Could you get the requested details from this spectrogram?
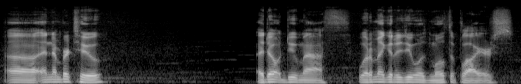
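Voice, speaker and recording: A man livestreams a video game, chatting casually with viewers in a laid-back, informal way and muttering asides to himself. His fairly low voice is clear and resonant, a bit bright, with a steady tone at a moderate pace. Soft background music plays.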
